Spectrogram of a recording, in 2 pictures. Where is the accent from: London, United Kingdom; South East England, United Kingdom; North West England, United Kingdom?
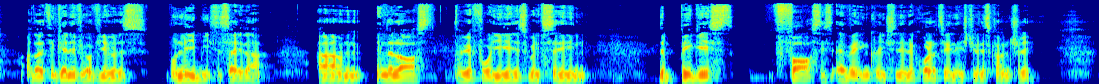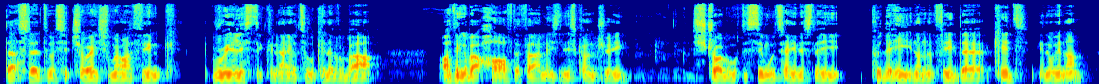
London, United Kingdom; Ilford; All right, so I grew up in Ilford, which is in East London. Quite poor background, but I was always very good at maths.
